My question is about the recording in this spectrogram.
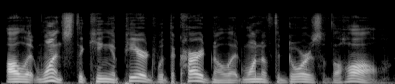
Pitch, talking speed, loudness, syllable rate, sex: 110 Hz, 260 wpm, -20 LUFS, 5.8 syllables/s, male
